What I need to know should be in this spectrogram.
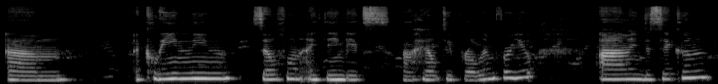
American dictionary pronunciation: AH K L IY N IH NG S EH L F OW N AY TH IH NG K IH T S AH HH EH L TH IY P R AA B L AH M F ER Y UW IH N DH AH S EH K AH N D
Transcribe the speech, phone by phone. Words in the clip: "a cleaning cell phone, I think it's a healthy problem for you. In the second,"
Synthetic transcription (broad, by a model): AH K L IY N IH NG S EH L F OW N AY TH IH NG K IH T S AH HH EH L TH IY P R AA B L AH M F ER Y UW IH N DH AH S EH K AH N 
